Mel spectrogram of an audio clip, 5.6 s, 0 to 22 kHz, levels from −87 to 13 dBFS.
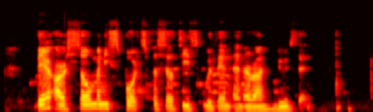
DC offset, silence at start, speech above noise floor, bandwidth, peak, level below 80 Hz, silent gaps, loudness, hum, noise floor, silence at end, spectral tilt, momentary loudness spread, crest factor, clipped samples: under 0.1%; 0.55 s; 32 dB; 10 kHz; 0 dBFS; -66 dBFS; none; -20 LUFS; none; -52 dBFS; 0.35 s; -4.5 dB/octave; 11 LU; 20 dB; under 0.1%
